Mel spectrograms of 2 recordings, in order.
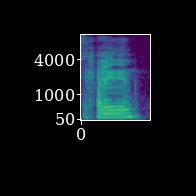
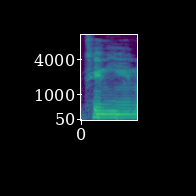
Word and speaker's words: Tynan: Like once I figure out that it's Tynan, I stop saying Tinian or whatever else people say.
